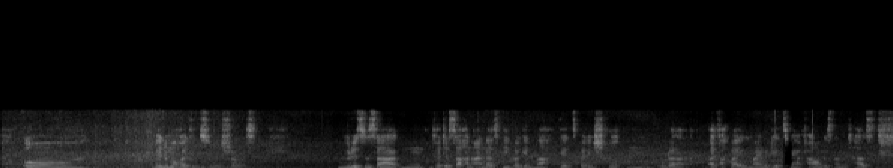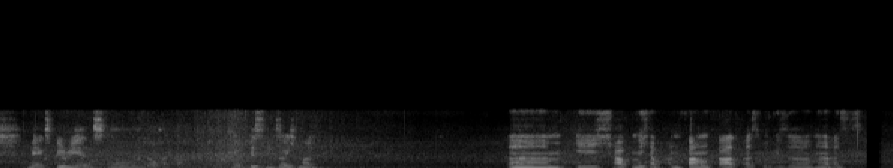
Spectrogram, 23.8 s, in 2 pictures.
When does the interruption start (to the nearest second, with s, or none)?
none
